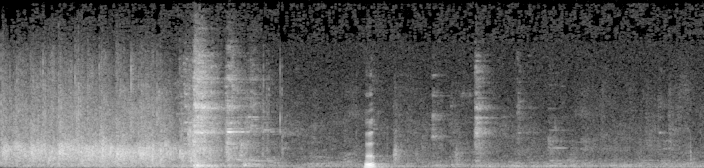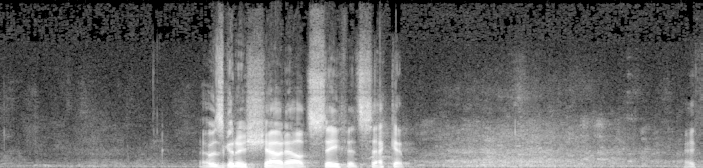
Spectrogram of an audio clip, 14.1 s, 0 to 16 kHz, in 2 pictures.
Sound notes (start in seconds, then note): 3.2 applause; 12.8 laughter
